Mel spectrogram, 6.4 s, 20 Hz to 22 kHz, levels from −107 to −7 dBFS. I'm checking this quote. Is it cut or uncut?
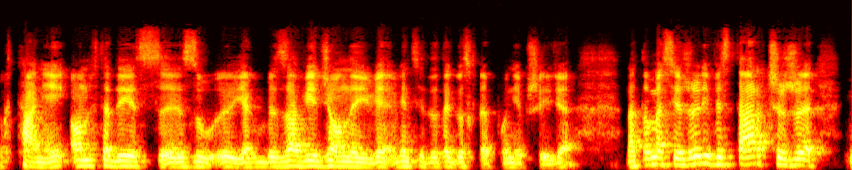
uncut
